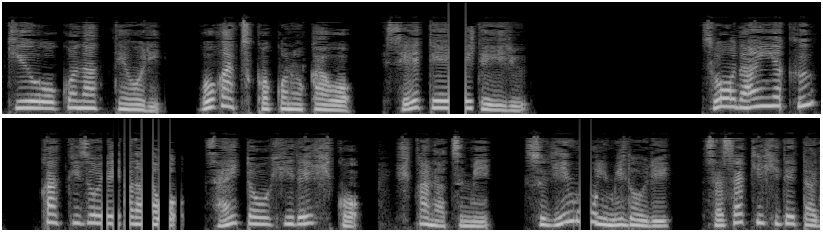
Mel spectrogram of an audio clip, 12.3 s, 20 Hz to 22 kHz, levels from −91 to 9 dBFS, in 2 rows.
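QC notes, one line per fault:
3.35 to 10.61 s, digital broadcast dropout: the receiver lost the stream or rejected corrupted frames three times and muted until clean frames returned. At 3.35 to 3.54 s about 128 ms of audio is missing. At 6.89 to 7.51 s about 341 ms is lost in several short holes, the longest about 85 ms. At 10.48 to 10.61 s about 85 ms is gone. The sound resumes further into the programme, so those moments are skipped rather than delayed. On the waveform these show as flat, near-zero gaps. The spectrogram shows blank vertical bands across all frequencies.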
